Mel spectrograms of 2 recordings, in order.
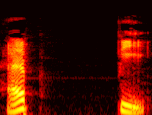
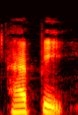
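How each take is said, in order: First: हैप्पी broken in two, "hap", pause, "pee"; split into syllables. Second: Said in the usual way. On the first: Shown as a demonstration. Teacher showing learners the two syllables of हैप्पी, split apart. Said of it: "दो syllable बना है इसमें". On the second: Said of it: "हैप्पी के अंदर कितने हैं".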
